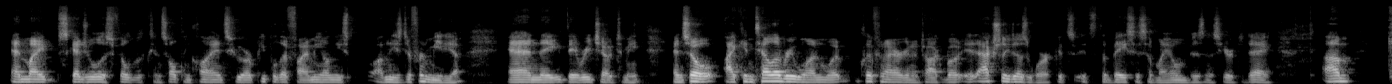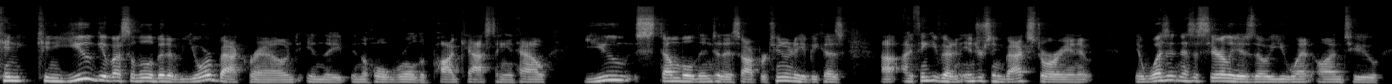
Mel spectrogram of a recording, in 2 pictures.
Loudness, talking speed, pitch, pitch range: -24 LUFS, 220 wpm, 120 Hz, 110-140 Hz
